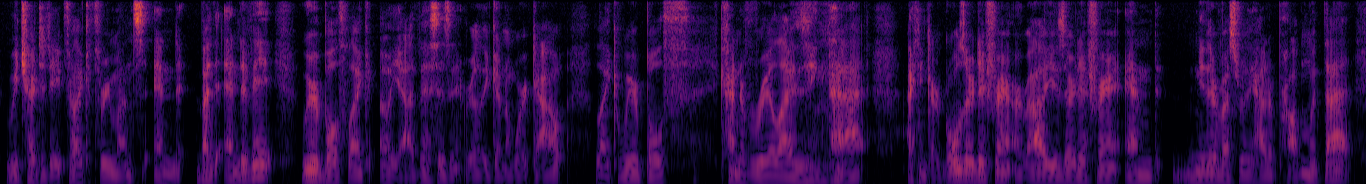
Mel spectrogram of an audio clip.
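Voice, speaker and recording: A man's voice: fairly low pitch, a little fast. A young man hosting a solo podcast, rambling casually and interrupting himself as he chats. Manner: rambling, self-interrupting, chatty. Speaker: podcast host.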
